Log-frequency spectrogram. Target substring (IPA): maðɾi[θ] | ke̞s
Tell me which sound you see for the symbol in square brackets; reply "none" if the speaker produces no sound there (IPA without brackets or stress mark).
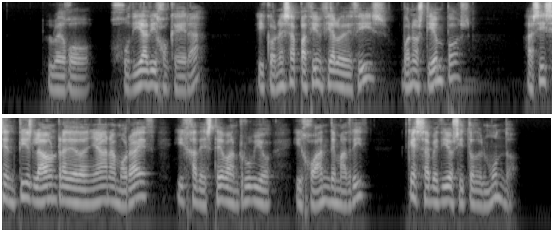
ð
